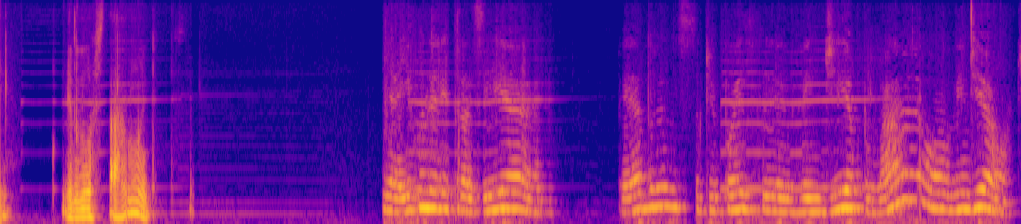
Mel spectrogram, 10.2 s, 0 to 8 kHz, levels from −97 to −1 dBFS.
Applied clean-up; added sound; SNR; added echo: neural mask model RNNoise.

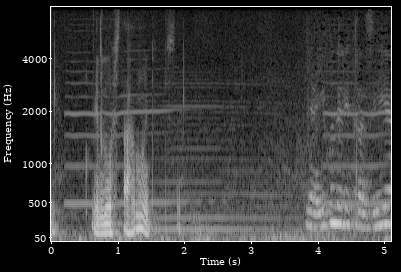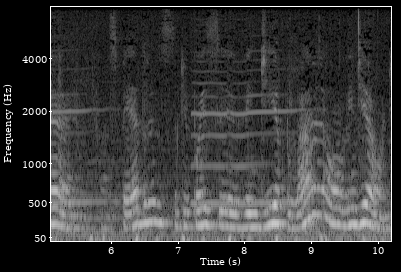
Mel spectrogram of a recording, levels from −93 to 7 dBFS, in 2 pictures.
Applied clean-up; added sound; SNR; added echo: none; Wind instrument, woodwind instrument + Bowed string instrument; 18 dB; none.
